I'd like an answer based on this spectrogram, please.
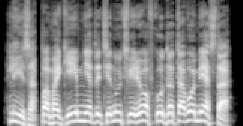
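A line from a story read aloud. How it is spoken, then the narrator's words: Shout. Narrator (Russian): крикнул Шанталь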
